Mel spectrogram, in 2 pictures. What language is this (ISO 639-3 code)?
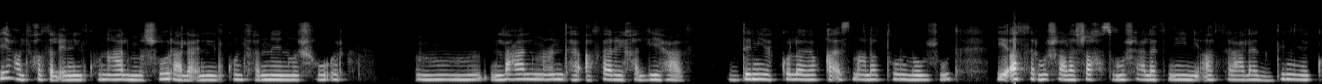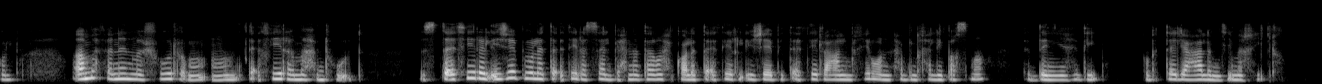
aeb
